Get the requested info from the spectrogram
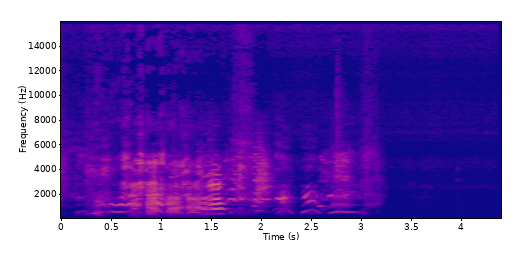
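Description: High-pitched laughing, a rapid run of wavering ha-ha-ha's that goes on for about three seconds and then stops.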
